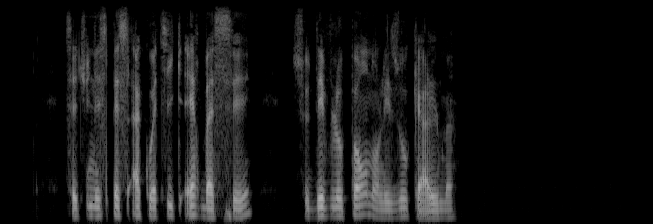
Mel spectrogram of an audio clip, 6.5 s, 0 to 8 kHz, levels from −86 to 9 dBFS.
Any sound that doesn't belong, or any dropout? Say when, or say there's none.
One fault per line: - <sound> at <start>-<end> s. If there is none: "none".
none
